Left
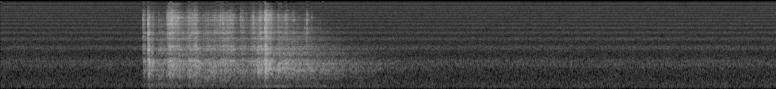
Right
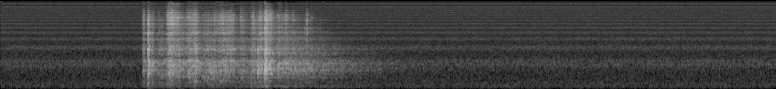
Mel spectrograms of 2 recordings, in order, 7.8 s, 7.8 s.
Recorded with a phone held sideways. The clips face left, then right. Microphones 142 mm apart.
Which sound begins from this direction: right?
Cutlery clinking, at 1.4 s.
